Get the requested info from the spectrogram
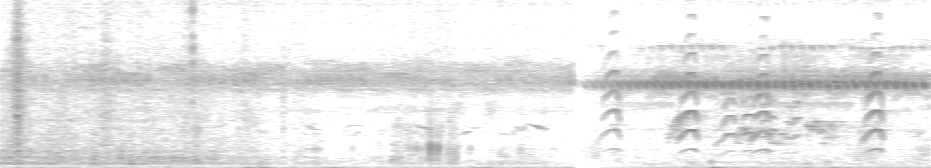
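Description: Near silence for the first few seconds, then about four seconds in a steady, high, pulsing insect trill starts, with repeated short rising-and-falling bird chirps over it.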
